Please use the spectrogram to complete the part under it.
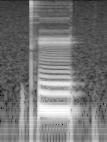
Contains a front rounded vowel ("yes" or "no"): yes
